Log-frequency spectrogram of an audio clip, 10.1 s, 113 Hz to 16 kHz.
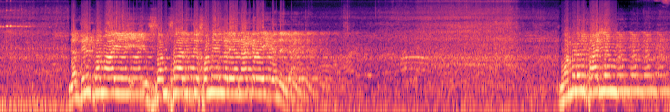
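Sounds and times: passing vehicle engine: 4.5 - 8.4.

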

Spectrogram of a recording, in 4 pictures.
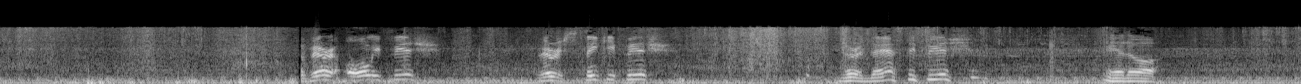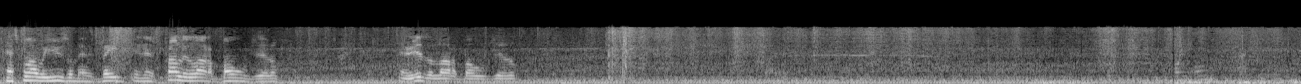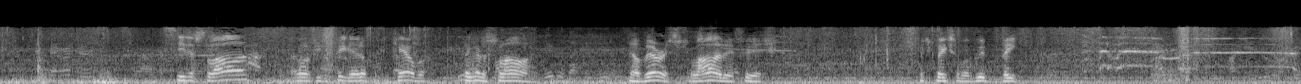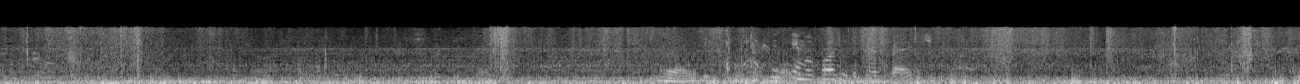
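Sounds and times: steady low rumble: 0.0 - 52.0
vehicle engine idling: 0.0 - 52.0
wind buffeting microphone: 0.0 - 52.0.

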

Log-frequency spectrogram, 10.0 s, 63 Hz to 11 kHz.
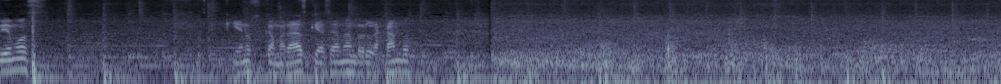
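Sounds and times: hot spring jet spraying: 0.6 - 10.0
river rapids rushing: 3.5 - 10.0.

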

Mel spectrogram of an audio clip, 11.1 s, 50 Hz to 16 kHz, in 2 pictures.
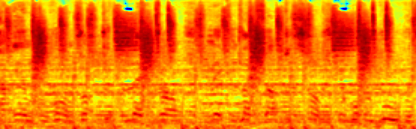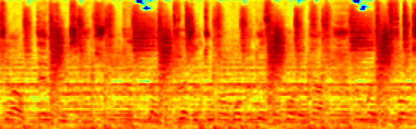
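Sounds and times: rapping over a drum beat: 0.0 - 11.0.

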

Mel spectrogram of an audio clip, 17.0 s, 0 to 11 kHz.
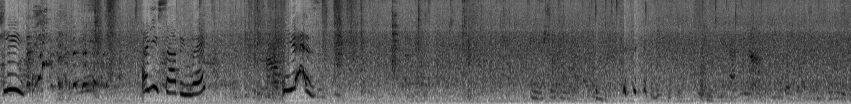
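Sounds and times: rain splashing on pavement: 0.0 - 17.0.

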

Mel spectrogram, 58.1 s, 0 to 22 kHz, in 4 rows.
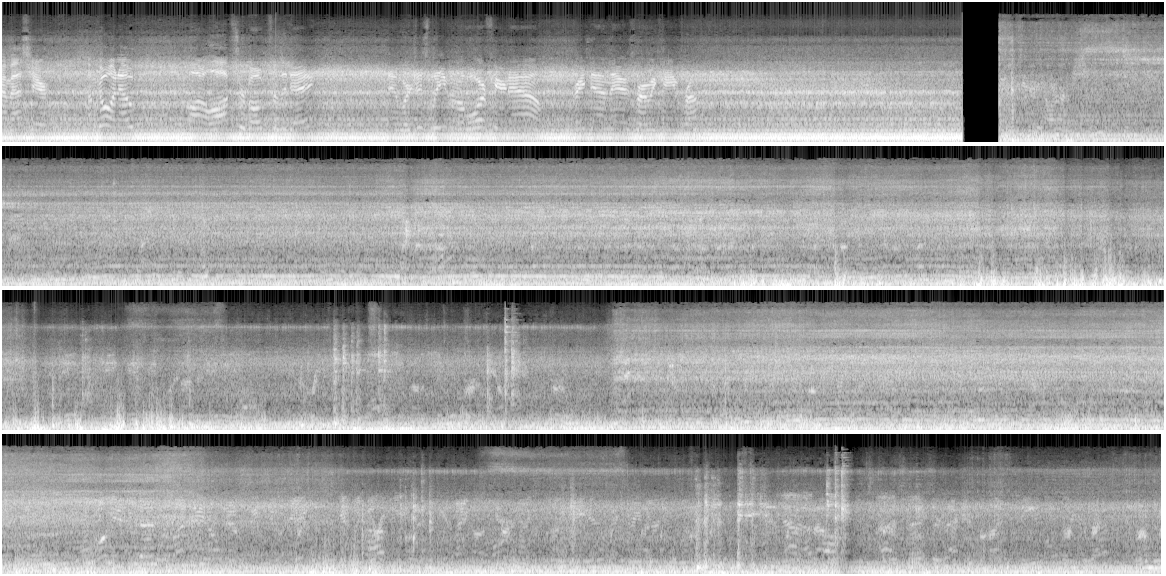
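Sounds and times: boat engine running: 0.0 - 58.0
knocks and clatter: 32.8 - 34.1, 52.2 - 53.2.

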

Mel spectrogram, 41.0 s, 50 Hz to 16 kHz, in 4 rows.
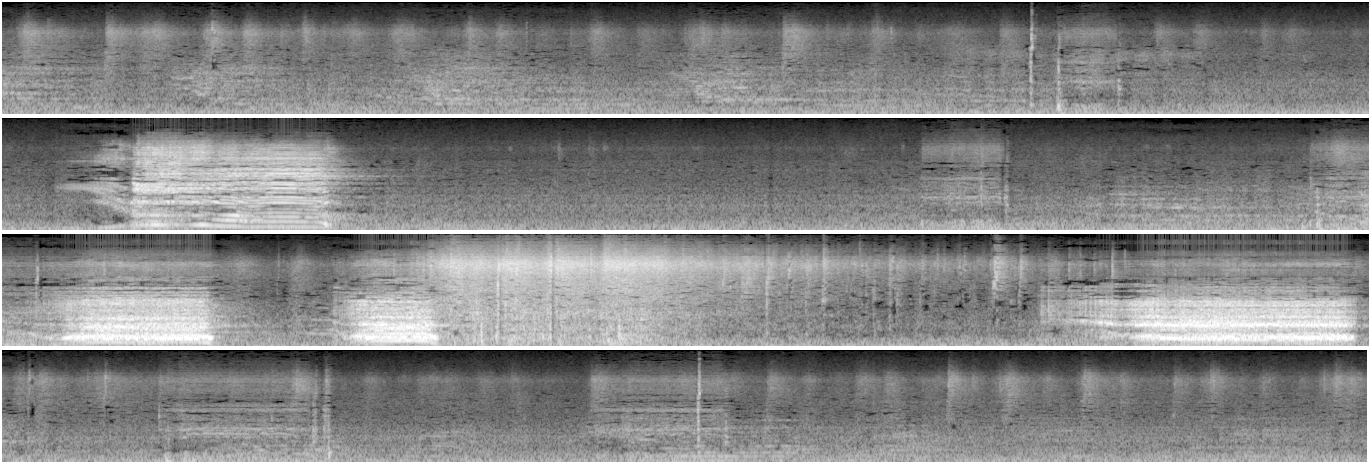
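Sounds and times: deer stag roaring: 10.7 - 13.0, 20.1 - 22.3, 23.0 - 24.6, 28.3 - 30.8
breathy hiss: 17.1 - 17.9, 20.0 - 40.9.

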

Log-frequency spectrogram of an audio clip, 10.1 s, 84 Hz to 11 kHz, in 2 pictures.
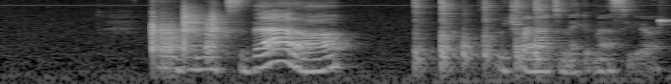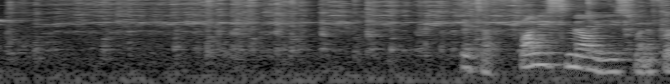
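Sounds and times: utensil clinking in glass bowl: 5.1 - 10.0.

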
